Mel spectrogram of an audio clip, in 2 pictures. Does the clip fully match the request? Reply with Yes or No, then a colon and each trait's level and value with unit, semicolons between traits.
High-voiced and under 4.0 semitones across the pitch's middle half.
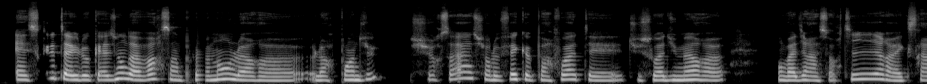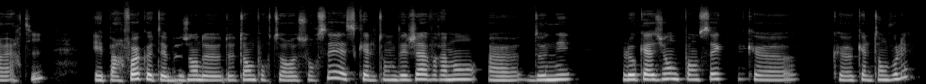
Yes: high, 210 Hz; average, 2.9 semitones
